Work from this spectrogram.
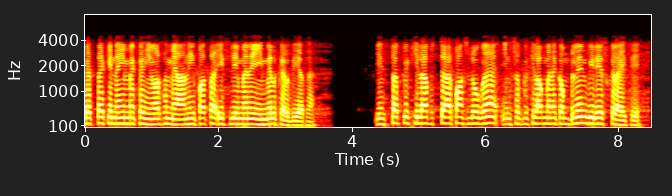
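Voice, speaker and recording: A man's voice: a little high, fairly even intonation, brisk. An Indian man making a complaint as a customer on a phone call, speaking in an insistent, repetitive, aggrieved way. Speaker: customer calling support with a complaint. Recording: tinny phone call recording.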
